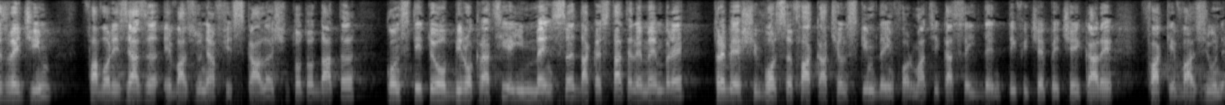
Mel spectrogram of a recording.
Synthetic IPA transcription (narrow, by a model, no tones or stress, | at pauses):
est̪re̞d͡ʒim | favo̞ɾizeazəʔe̞vaziuneafiskaləʃi̥t̪o̞t̪o̞d̪at̪ə | ko̞nst̪it̪ujeo̞biɾo̞kɾat̪sijeime̞nsəd̪akəst̪at̪e̞le̞me̞mbɾe̞ | t̪ɾe̞buje̞ʃivo̞rsəfakəat͡ʃe̞lskʲimb̚d̪e̞info̞rmat̪sijkasəid̪e̞nt̪ifit͡ʃe̞pe̞t͡ʃe̞jkaɾe̞ | fake̞vaziune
